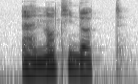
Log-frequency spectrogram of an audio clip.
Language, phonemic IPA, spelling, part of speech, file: French, /ɑ̃.ti.dɔt/, antidote, noun, Fr-antidote.ogg
- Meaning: antidote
